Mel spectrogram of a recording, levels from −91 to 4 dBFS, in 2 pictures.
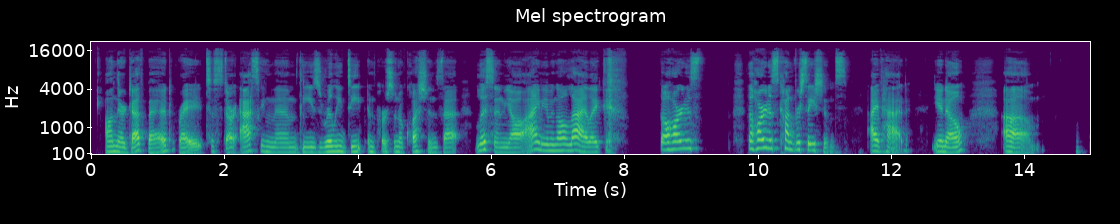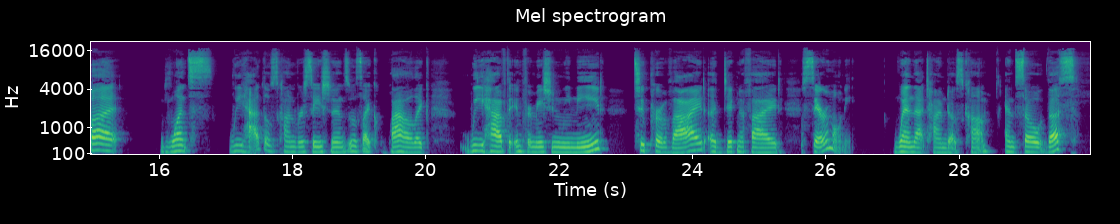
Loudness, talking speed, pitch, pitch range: -22 LUFS, 125 wpm, 180 Hz, 165-210 Hz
